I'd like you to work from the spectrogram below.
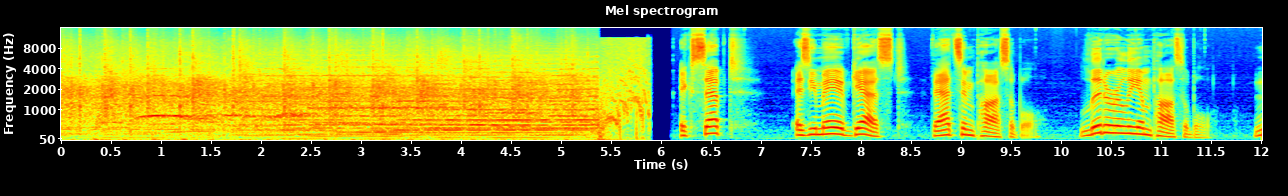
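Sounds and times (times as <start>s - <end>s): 
large crowd applauding: 0.0s - 5.6s
speech: 6.2s - 11.9s.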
